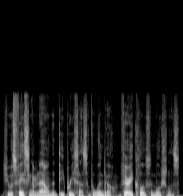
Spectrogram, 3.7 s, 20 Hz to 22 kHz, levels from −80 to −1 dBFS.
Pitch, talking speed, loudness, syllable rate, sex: 90 Hz, 260 wpm, -21 LUFS, 6.6 syllables/s, male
